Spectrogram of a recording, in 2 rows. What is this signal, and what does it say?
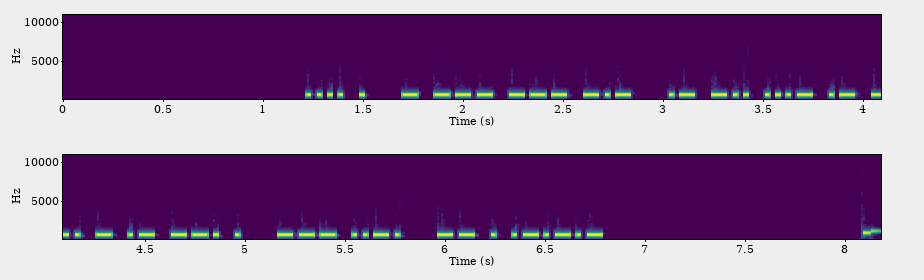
Morse code, heard as a keyed tone, about 41 wpm, 700 Hz. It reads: HE TOOK ADVANTAGE OF ME.
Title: Sentences from Top 1000 Words - Review Part 6 - 45wpm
